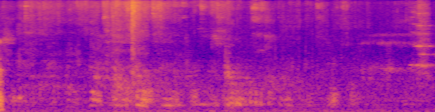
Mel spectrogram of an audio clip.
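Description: Soft pigeon coos and a few faint bird calls in a quiet space, with occasional low murmurs of speech in the background.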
